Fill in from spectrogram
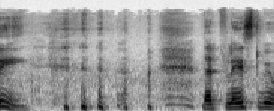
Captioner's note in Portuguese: risos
